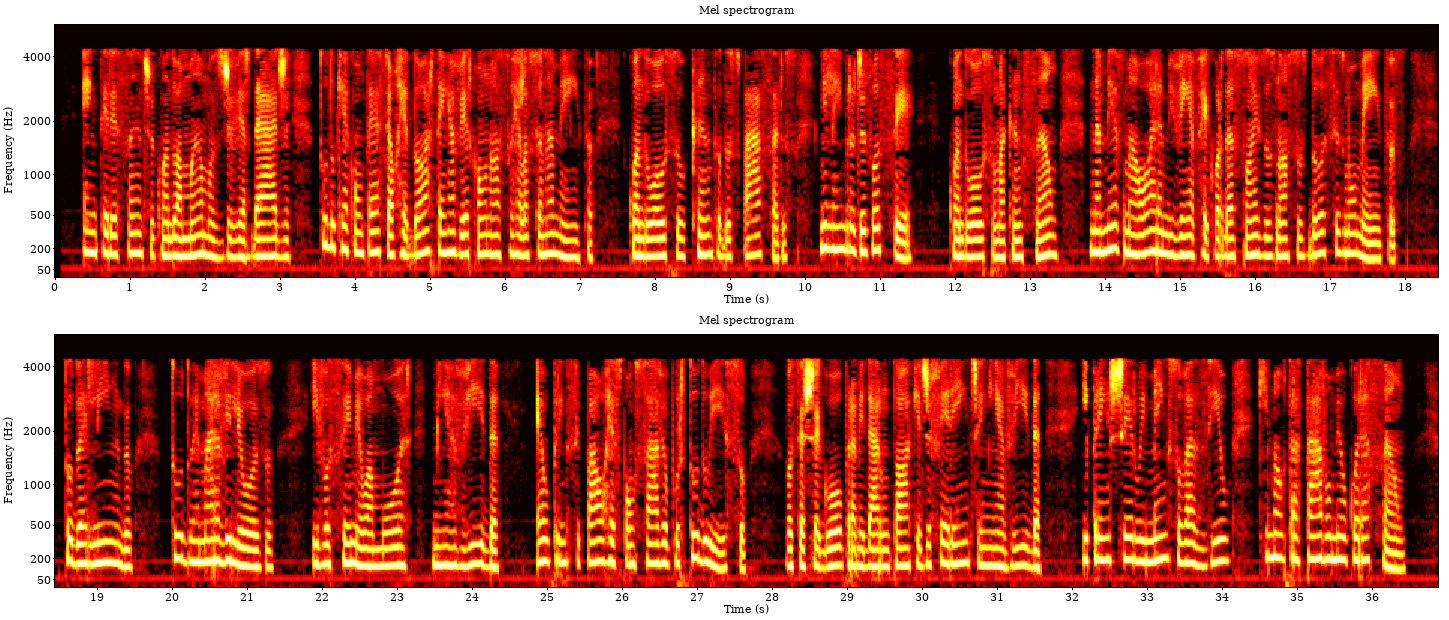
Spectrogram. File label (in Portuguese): ROMANTICA(F), Românticas, fem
